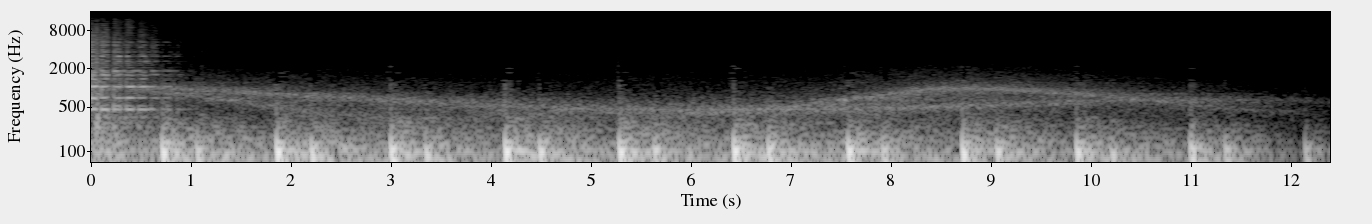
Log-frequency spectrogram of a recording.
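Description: Soundtrack of a closing logo animation: slow, heartbeat-like low thumps, about one a second, under a soft drone that rises in pitch and swells about two thirds of the way through, then sinks. The whole thing fades out at the end.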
